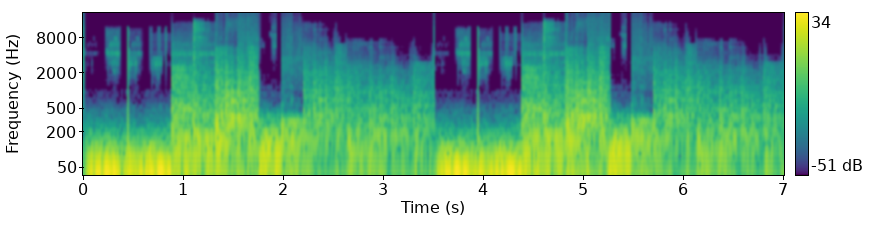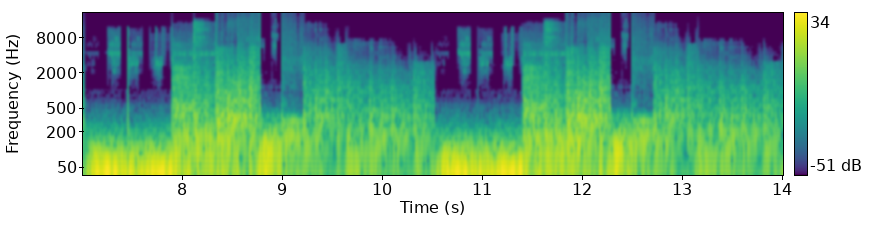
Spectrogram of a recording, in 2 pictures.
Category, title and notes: Instrument samples > Percussion
This 137bpm Drum Loop is good for composing Industrial/Electronic/Ambient songs or using as soundtrack to a sci-fi/suspense/horror indie game or short film.
Alien, Ambient, Dark, Drum, Industrial, Loop, Loopable, Packs, Samples, Soundtrack, Underground, Weird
